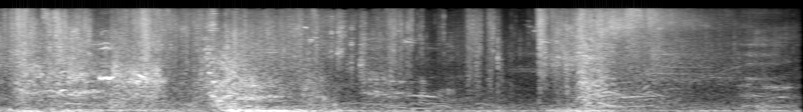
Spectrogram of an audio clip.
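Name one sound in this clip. Magic blasts and weapon blows crash loudly in a fight.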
